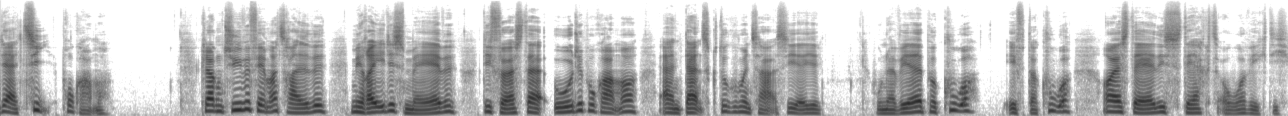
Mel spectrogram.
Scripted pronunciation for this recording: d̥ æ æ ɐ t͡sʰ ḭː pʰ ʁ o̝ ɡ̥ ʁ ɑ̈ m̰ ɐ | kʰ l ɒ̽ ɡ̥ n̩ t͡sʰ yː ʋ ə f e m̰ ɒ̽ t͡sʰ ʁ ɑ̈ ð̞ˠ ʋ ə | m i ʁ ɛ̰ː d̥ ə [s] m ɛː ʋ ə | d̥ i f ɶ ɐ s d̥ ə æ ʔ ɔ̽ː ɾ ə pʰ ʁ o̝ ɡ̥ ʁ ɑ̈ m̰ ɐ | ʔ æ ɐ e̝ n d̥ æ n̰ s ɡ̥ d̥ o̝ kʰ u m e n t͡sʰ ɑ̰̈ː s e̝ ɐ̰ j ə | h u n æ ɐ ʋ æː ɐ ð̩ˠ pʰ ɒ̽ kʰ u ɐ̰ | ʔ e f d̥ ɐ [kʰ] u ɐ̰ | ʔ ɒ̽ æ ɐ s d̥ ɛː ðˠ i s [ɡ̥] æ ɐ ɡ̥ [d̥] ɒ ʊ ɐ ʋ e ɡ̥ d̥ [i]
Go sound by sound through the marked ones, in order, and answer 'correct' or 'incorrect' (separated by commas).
correct, correct, incorrect, correct, correct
